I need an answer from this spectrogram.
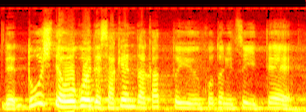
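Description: A man preaching a sermon as pastor, explaining earnestly and gently with rising emphasis, in a church sanctuary. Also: high-pitched, fast talker. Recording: long hall reverb.

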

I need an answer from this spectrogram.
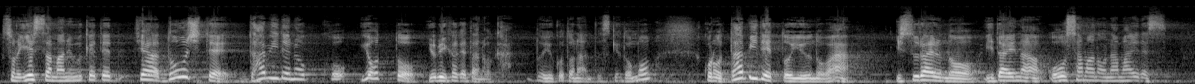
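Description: A man preaching a sermon as pastor, explaining earnestly and gently with rising emphasis, in a church sanctuary. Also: a little high, animated, fairly quick, vocal fry. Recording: long hall reverb.

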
